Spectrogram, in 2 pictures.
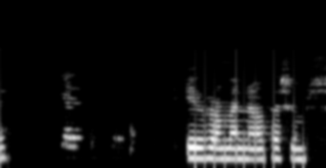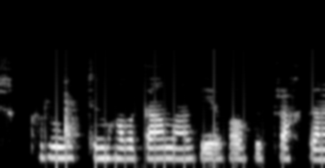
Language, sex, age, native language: Icelandic, male, 18-19, Icelandic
